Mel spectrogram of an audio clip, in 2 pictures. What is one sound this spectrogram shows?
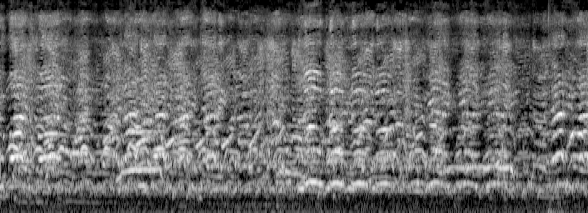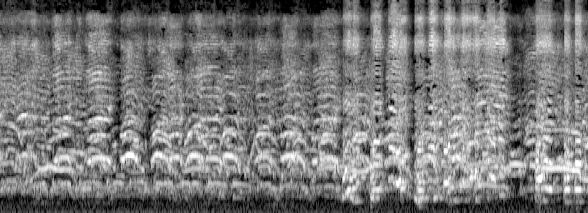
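A crowd of adults chatters close by.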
